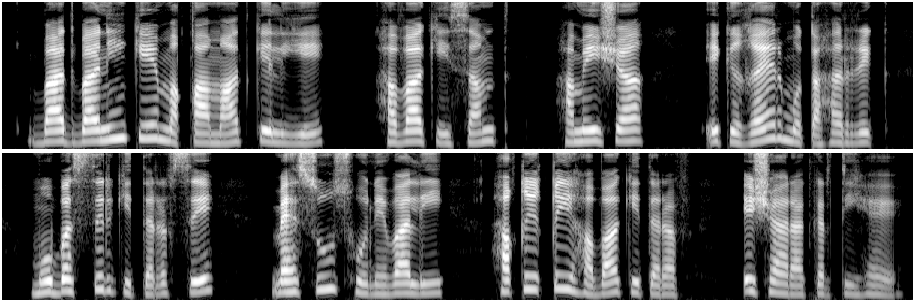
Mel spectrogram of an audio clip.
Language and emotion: Urdu, neutral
